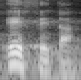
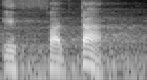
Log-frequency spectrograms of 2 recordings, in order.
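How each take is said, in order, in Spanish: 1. La segunda vocal suena como una 'e'. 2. La segunda vocal suena como una 'a'. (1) "Nosotros lo castellanizamos un poco y decimos éfeta" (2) "en arameo se pronunciaría más como una A"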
